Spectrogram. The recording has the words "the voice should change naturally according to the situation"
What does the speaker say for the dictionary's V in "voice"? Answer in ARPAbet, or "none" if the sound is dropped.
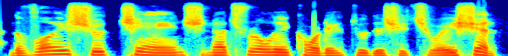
V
